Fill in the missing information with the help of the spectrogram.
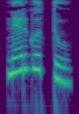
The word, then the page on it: ನೆರ್ಗೊತ್ತು: nergottu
